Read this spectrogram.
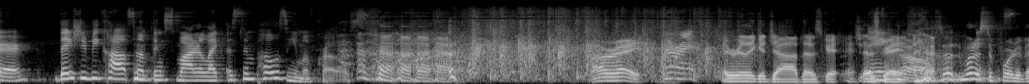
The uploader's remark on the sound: The last episode of G, our series on intelligence, was recorded as a live show back in May 2019 at the Greene Space in New York City.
